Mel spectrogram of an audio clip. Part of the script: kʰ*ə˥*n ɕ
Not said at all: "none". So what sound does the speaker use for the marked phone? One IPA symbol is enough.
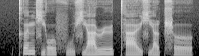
ə˥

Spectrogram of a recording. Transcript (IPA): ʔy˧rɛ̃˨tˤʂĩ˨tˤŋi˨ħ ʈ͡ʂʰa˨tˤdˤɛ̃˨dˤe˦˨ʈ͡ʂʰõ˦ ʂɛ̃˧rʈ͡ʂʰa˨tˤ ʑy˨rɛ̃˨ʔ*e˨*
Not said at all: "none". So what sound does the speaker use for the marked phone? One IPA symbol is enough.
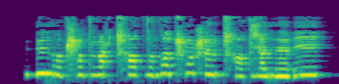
e˦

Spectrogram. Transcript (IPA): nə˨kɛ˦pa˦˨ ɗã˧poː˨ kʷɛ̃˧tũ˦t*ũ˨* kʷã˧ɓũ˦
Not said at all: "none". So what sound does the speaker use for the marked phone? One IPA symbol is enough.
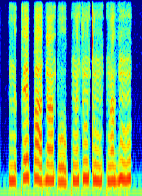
ũ˧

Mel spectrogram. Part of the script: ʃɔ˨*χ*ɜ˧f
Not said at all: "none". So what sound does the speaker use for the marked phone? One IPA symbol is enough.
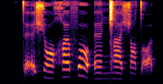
χ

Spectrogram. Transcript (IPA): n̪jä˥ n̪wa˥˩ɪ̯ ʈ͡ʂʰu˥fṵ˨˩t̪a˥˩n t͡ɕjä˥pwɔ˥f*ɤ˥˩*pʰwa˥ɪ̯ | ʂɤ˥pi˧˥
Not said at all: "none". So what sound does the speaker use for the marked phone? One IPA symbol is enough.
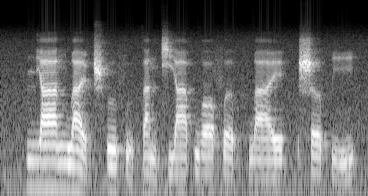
ɤ˥˩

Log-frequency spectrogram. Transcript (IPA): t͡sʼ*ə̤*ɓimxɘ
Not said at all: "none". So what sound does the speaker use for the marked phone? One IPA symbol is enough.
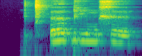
ə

